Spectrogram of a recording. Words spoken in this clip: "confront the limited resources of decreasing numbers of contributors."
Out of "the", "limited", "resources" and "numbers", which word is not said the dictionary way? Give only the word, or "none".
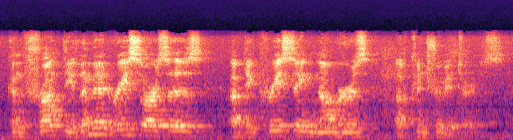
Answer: none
